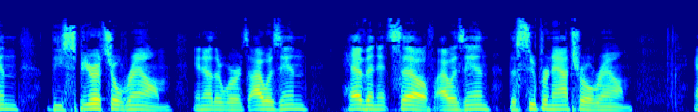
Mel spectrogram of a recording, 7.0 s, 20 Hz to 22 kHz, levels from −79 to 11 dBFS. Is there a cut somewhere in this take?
no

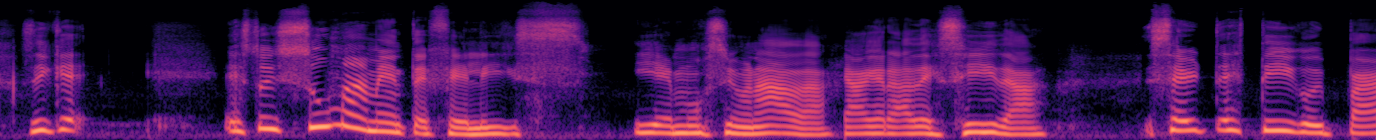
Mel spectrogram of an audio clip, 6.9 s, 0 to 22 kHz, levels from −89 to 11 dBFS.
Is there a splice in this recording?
yes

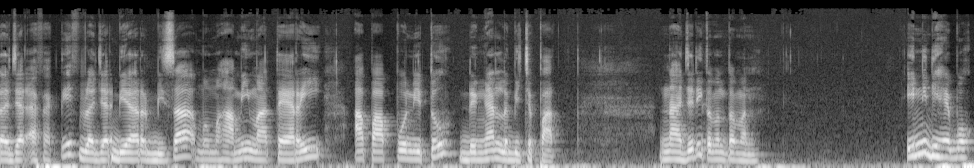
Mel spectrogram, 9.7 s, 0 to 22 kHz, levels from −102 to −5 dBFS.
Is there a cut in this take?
yes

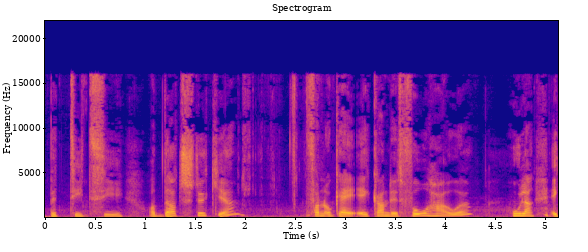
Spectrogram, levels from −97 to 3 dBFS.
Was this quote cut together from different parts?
no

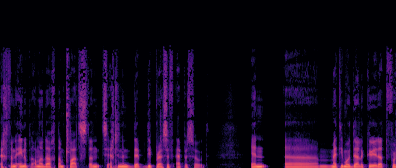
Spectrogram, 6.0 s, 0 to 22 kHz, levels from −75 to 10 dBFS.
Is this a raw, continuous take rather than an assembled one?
no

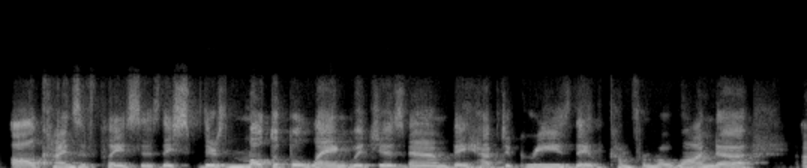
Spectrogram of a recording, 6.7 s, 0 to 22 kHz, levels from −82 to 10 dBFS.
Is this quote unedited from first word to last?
no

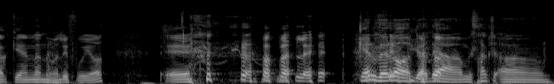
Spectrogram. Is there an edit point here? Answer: no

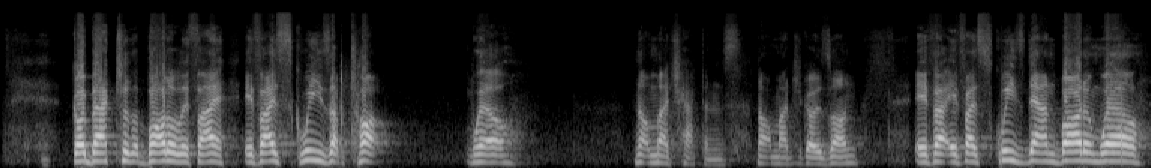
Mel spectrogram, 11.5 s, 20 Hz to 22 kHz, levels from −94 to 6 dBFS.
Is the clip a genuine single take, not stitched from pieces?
yes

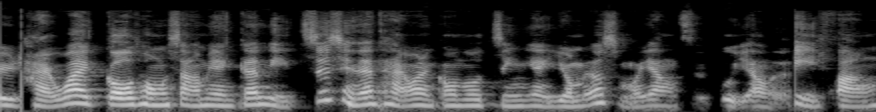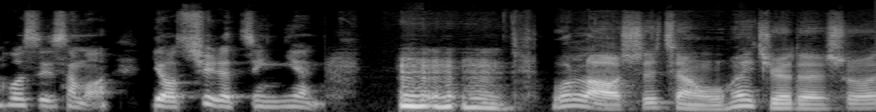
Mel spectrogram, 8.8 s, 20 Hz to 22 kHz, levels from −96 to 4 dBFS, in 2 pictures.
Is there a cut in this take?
yes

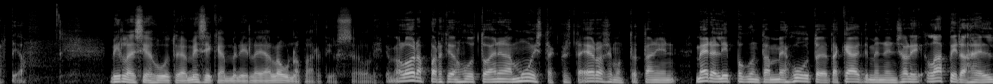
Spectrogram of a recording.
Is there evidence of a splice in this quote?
yes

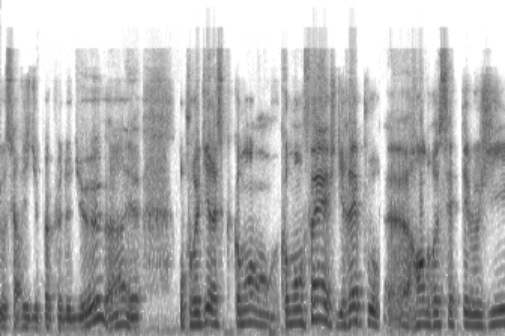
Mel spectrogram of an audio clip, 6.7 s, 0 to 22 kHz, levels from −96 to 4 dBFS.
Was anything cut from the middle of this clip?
yes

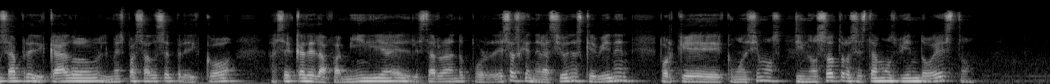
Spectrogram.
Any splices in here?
yes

